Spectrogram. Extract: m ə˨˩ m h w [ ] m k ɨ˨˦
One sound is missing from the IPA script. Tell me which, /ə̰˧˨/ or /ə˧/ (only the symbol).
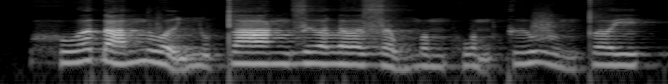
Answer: ə̰˧˨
